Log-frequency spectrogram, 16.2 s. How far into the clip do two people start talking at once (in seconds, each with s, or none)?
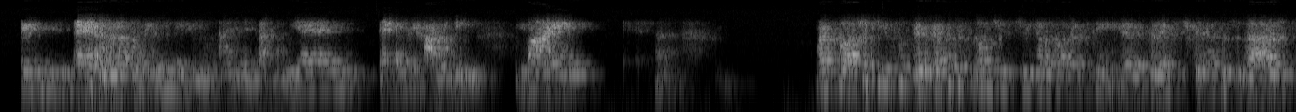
1.0 s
